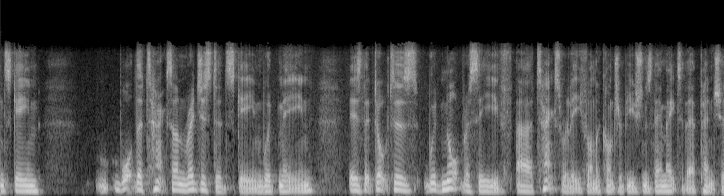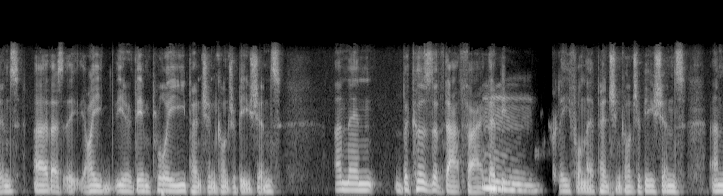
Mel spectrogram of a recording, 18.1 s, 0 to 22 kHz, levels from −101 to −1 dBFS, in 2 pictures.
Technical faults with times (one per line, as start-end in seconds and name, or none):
15.34-16.04 speech suppressed in double talk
